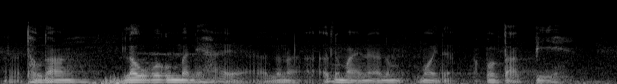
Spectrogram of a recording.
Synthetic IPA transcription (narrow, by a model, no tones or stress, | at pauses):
tʰɐwdaŋlɐwbɐɡumbɐniɦa̰jɐ̰dunɐ̰ːdumajnɐːdumːojdɐ̰pawta̰k̚pi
